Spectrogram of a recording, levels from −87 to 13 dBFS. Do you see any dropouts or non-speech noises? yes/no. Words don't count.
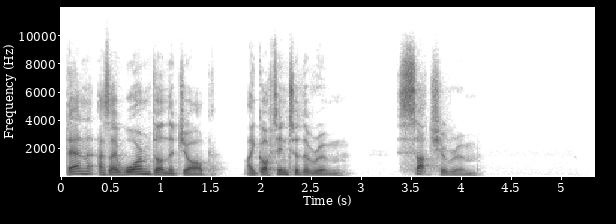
no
